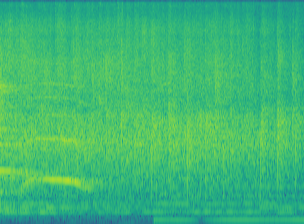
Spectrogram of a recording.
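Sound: audience applauding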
